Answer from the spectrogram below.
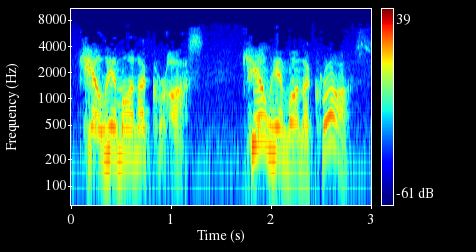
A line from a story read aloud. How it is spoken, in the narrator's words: the Jews yelled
